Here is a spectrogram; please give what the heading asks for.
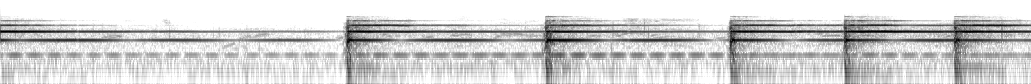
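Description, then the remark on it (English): A loud fire station alarm gong rings during the night with a sustained metallic tone, struck again five times at uneven intervals, each hit renewing the bright, lingering clang. No voices are heard. “Soon after the now raging firemen returned to quarters, the great gong that sounds alarms tapped in during the night rings out.”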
